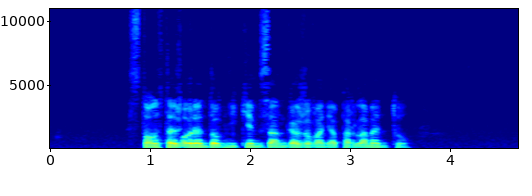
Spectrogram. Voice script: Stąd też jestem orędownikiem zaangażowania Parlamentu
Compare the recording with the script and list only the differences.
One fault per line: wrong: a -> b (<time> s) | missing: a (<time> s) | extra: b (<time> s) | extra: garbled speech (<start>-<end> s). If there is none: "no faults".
missing: jestem (1.3 s)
